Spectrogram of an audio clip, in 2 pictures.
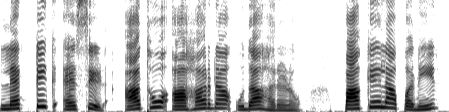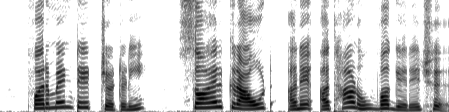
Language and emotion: Gujarati, neutral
